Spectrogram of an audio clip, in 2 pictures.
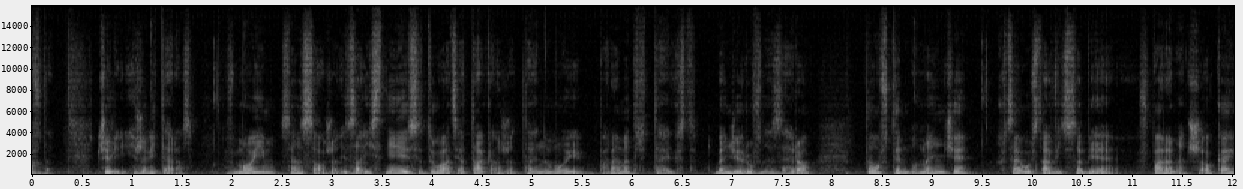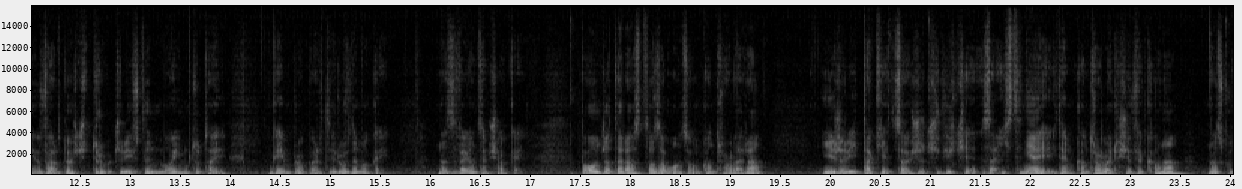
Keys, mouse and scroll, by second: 1.2-3.7 middle drag, 8.8-10.5 middle drag, 17.4-18.4 middle drag, 18.4-19.4 scroll down 1, 19.4-23.0 drag, 21.0-23.0 middle drag, 23.6-23.9 scroll down 1, 23.9-24.0 middle drag.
